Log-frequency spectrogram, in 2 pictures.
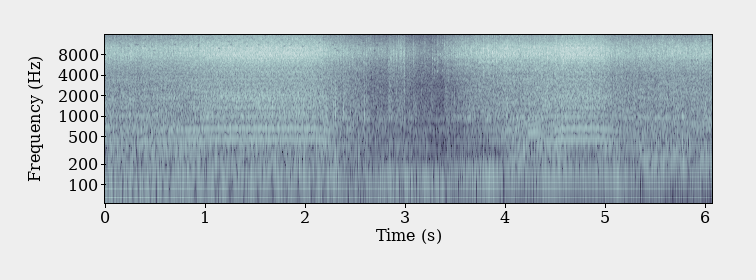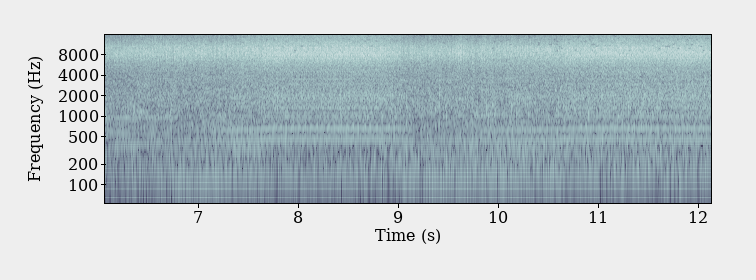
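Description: A vehicle's engine roars steadily, rising and falling in pitch as it shifts gears.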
